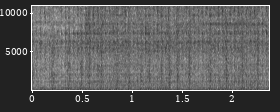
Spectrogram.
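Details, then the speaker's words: 1983 Honda 200E three-wheeler single-cylinder engine, first run after revival: loud, uneven, stumbling idle with no steady rhythm; the carburetor won't run right. "Well, I guess I'm gonna have to get me a carburetor kit. It doesn't want to run right."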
